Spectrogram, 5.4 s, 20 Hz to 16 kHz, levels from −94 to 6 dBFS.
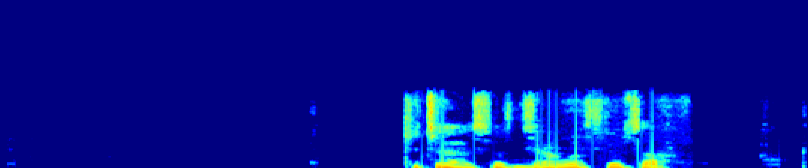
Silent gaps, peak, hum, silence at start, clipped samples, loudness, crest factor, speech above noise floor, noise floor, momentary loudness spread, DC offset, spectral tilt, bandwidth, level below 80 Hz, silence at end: none; -10 dBFS; none; 2.7 s; under 0.1%; -28 LUFS; 22 dB; over 63 dB; under -90 dBFS; 6 LU; under 0.1%; -4.5 dB/octave; 7.8 kHz; -56 dBFS; 0.95 s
